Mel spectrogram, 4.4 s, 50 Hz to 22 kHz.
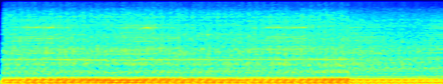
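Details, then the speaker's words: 2007 Subaru WRX STI, abandoned with blown motor, first start after being made to run: rough steady idle with quick puffing tick about three per second, an exhaust leak apparently from the EGR port on the right side. "it runs it's got a rough exhaust Le where is it it sounds like it's coming from that EGR port on the right side"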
